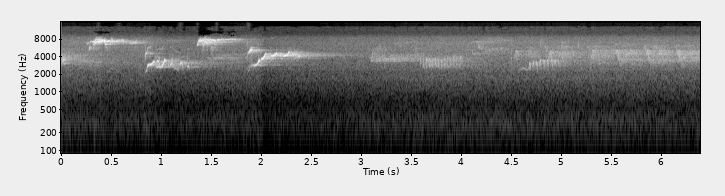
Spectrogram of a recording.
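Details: High, thin whistled phrases of a European robin, a few descending and rising notes over about two seconds, then fading into a steady hiss of background noise.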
